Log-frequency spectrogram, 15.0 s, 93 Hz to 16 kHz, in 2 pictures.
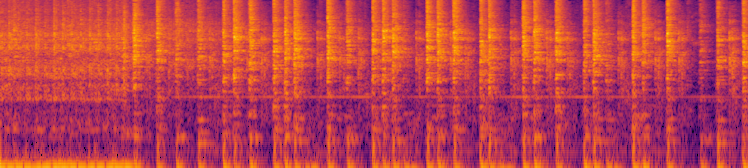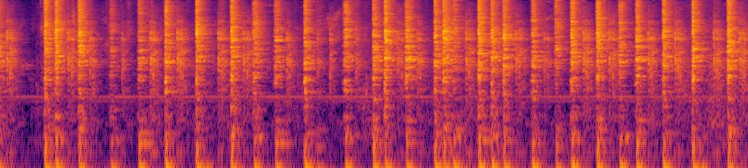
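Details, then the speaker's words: Toyota Cressida MX83, first start after engine reinstall, fuel primed, low oil pressure: starter cranks in an uneven chug near four beats a second, never catches; fuel and spark present, intake backfires, distributor suspected out of time. "Alright, so couldn't get it started, and was a little stumped. I had fuel, I had spark, but I couldn't get it started. My distributor probably wasn't in timing because I started getting backfires through the intake."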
